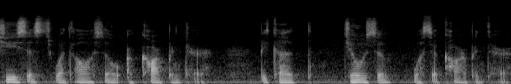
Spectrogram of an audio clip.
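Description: A man speaks at a fairly slow pace in a fairly low, somewhat breathy voice. His intonation stays monotone and flat. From abroad, immigrated to the US as a child. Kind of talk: sermon. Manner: hesitant, with frequent fillers.

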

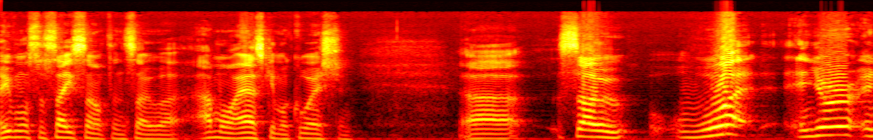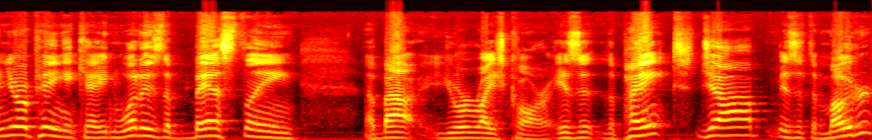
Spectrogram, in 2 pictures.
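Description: In a normal speaking voice, the man's fairly high pitch carries lively intonation at a moderate pace. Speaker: radio host. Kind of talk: live radio show chat.

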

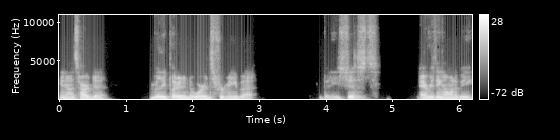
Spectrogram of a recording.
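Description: Against a quiet background, a man with a Californian accent speaks fairly quickly in a very deep, low, monotone, flat voice, broken by long, frequent pauses. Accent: Californian American English. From Northern California, Bay Area. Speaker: missionary podcaster and author. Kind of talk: interview conversation.

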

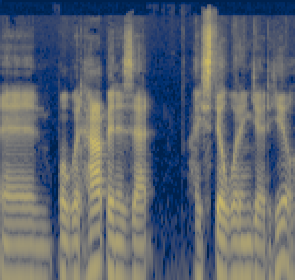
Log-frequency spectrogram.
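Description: A man's fairly low, ordinary speaking voice at a moderate pace, with fairly even intonation. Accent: American. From US, Los Angeles. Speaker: former preacher and faith healer. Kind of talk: interview conversation. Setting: remote call. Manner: casual, laughs often.

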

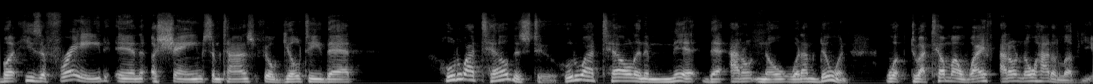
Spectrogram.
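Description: With an American accent, a man talks at a moderate pace in an ordinary speaking voice, medium in pitch with lively intonation, over a quiet background. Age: 50s. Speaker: ministry leader. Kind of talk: interview.

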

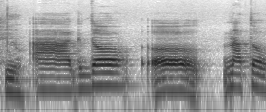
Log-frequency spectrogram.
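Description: Over noticeable background noise, a woman speaks with a very deep, low pitch. Her intonation is monotone and flat. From western Slovakia, Holíč. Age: 20s. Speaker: life coach and entrepreneur. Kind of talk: interview.

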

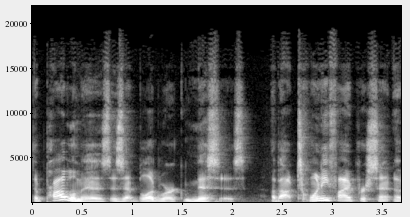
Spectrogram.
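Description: With an American accent and a normal speaking voice, a man speaks in a fairly high pitch with lively intonation. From Texas. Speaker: allergist. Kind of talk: interview.

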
